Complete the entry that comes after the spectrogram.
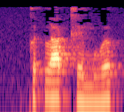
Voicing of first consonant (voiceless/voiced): voiceless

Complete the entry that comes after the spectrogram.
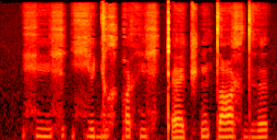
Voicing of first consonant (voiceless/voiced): voiceless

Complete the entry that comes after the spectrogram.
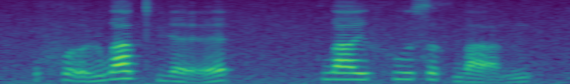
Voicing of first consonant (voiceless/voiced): voiceless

